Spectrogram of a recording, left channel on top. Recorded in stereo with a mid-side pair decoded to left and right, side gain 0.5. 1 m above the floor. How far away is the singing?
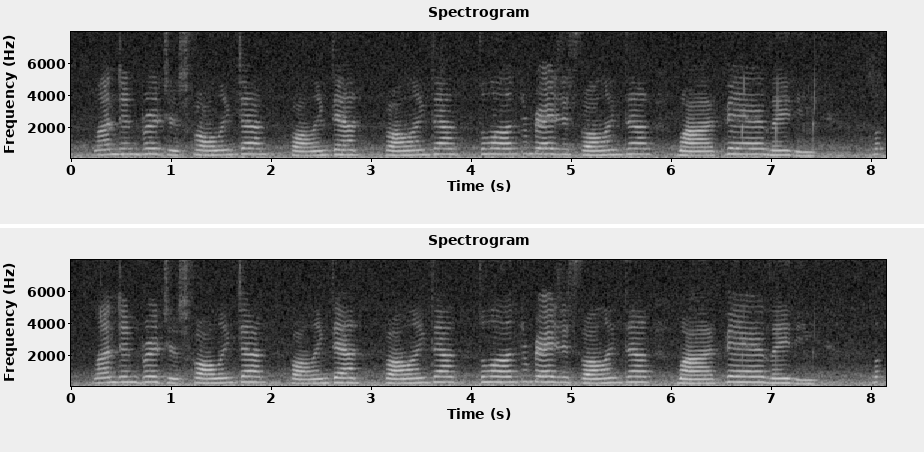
About 1.2 m.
